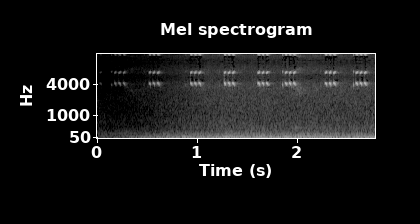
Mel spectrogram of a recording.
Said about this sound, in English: Crickets. Just insert some crickets there.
